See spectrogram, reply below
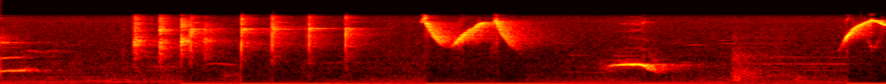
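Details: Talking African grey parrot in a pet shop at Beit Hanina, Palestine: a quick run of sharp clicks, two swooping dipping whistles, a short falling note and a final rising swoop, with low hum throughout.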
